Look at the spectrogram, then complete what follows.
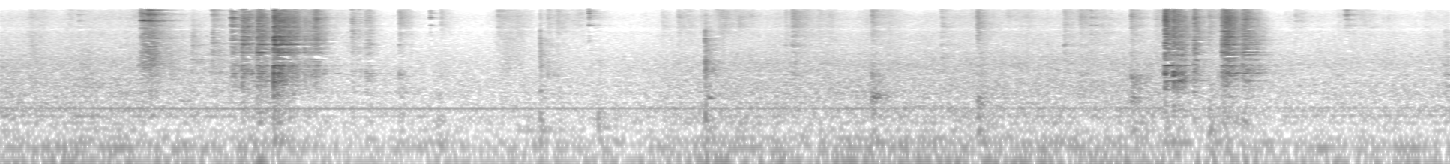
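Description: Stainless steel chopsticks clinking and scraping against an emptied stainless steel bowl and side dishes, in a cluster of sharp clinks about a second in and another near the end, with single taps between, over a faint steady hum.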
